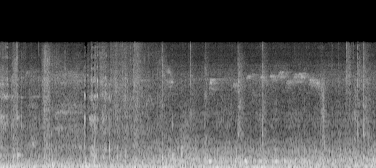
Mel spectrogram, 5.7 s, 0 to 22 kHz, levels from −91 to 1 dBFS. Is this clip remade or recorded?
recorded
